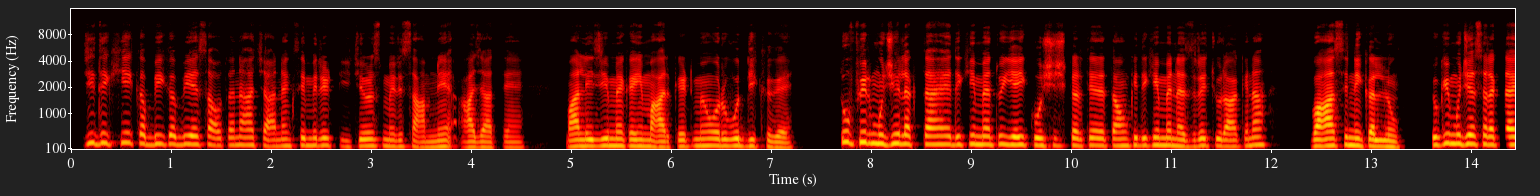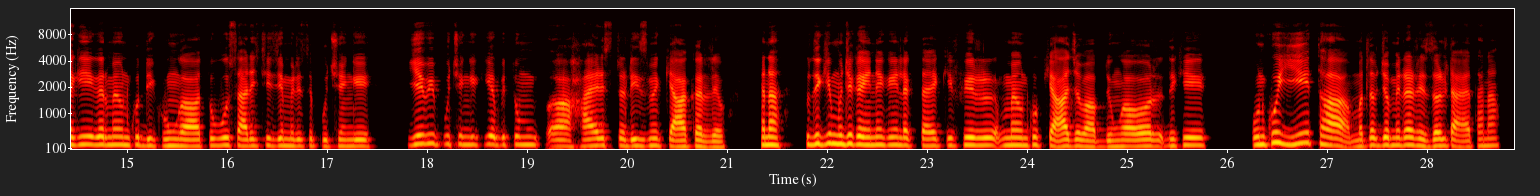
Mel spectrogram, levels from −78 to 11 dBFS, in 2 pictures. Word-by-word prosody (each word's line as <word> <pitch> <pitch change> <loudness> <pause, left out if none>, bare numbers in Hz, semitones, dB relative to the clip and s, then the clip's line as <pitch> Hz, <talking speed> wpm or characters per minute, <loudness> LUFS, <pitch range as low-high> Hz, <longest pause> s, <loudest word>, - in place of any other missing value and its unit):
जी 250 - -1
देखिए 245 +2 -4
कभी-कभी 220 -1 -2
ऐसा 210 0 -2
होता 185 0 -5
है 195 - -5
ना 195 -1 -2
अचानक 175 -2 -5
से 185 - -3
मेरे 185 0 -2
टीचर्स 170 +1 -4
मेरे 160 -2 -4
सामने 150 0 -3
आ 140 +1 -2
जाते 135 0 -5
हैं 135 0 -9 0.4
मान 160 +1 +3
लीजिए 165 +2 +2
मैं 175 0 +1
कहीं 165 0 +1
मार्केट 155 +1 -1
में 175 0 -2
हूँ 180 - 0
और 175 - +1
वो 180 - +4
दिख 165 -1 -6
गए 135 -3 -2 0.5
तो 275 0 +1
फ़िर 270 -2 +3
मुझे 230 0 +3
लगता 220 -1 +1
है 210 0 +1
देखिए 205 +2 -2
मैं 210 0 +2
तो 215 - -3
यही 205 -1 +3
कोशिश 185 -2 -2
करते 185 +1 0
रहता 180 0 -1
हूँ 175 0 0
कि 190 - -2
देखिए 185 +1 -1
मैं 185 0 +1
नज़रें 165 +1 0
चुरा 170 -3 -1
के 175 +3 -8
ना 200 +1 -1 0.5
वहाँ 170 +2 +7
से 195 +3 -3
निकल 170 -3 +3
लूँ। 155 -2 +2
क्योंकि 195 +8 -3
मुझे 225 -1 +3
ऐसा 215 0 -1
लगता 205 0 +2
है 200 - +5
कि 210 +1 +1
अगर 205 0 +3
मैं 200 +1 +1
उनको 200 0 -1
दिखूँगा 170 -1 +1
तो 170 +2 -5
वो 185 +2 +1
सारी 175 -2 0
चीज़ें 180 0 -3
मेरे 170 -1 -2
से 175 +1 -8
पूछेंगे। 165 0 -3 0.4
ये 215 +3 +2
भी 235 0 -2
पूछेंगे 210 -1 -5
कि 200 +2 -5
अभी 195 -1 -1
तुम 200 0 -3 0.2
अ, 160 0 +2
हायर 170 +3 +1
स्टडीज़ 175 -1 -3
में 180 - 0
क्या 160 -2 +3
कर 155 0 +1
रहे 145 +1 -2
हो, 140 - -2 0.4
है - - +4
ना? 200 -1 +7 0.3
तो 205 - -1
देखिए 225 +2 +3
मुझे 225 -1 +4
कहीं 205 -2 +5
ना 200 +1 +1
कहीं 195 0 0
लगता 185 -1 -1
है 175 - +1
कि 175 +2 -6
फ़िर 190 0 +2
मैं 190 +2 +2
उनको 190 +1 0
क्या 175 -3 +3
जवाब 150 -3 +1
दूँगा। 155 +1 +1
और 165 0 +2
देखिए 190 +2 0 0.5
उनको 205 +5 +3
ये 235 +1 +3
था 180 -7 +4
मतलब 160 +7 -2
जब 195 +1 +1
मेरा 190 +1 +2
रिजल्ट 170 +1 +1
आया 150 -2 0
था 175 +3 -7
ना 180 +1 -5
180 Hz, 230 wpm, -23 LUFS, 165-200 Hz, 0.5 s, वहाँ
